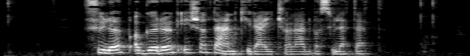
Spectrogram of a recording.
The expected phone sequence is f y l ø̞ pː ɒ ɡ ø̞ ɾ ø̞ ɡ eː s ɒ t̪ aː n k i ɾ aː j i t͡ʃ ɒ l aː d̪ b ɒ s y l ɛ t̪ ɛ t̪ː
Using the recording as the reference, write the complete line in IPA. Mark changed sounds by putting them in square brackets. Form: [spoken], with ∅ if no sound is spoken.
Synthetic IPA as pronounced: f y l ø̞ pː ɒ ɡ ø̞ ɾ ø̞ ɡ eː [ʃ] ɒ [d̪] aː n k i ɾ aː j i t͡ʃ ɒ l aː d̪ b ɒ s y l ɛ t̪ ɛ t̪ː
